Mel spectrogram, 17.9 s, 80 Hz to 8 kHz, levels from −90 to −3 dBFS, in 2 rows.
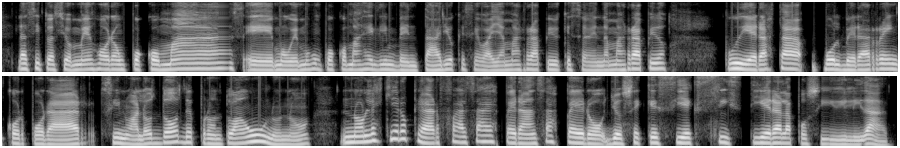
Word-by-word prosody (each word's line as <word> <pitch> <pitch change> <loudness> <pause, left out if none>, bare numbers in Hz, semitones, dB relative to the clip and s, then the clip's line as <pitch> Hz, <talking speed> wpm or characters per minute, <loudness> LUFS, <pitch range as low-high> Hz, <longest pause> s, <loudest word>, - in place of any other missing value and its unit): la 180 - +3
situación 160 -3 -2
mejora 165 0 0
un 160 - -1
poco 160 +1 0
más, 180 +3 0
eh, 145 -1 +2
movemos 145 +2 0
un 170 -3 -5
poco 155 0 -3
más 155 +1 -3
el 165 -2 -3
inventario, 145 +1 -1
que 165 - -9
se 150 0 -8
vaya 135 +1 -2
más 155 +1 -4
rápido 160 -1 -1
y - - -24
que 160 - -5
se 145 - -8
venda 135 +1 -3
más 155 +1 -2
rápido, 180 +1 +2 0.6
pudiera 165 -3 +4
hasta 175 +2 +2 0.2
volver 150 -3 +2
a 150 - +2
reincorporar, 155 -3 +1
si 175 -1 -2
no 150 -3 +1
a 140 - +1
los 160 +2 -1
2 190 +1 +2
de 190 0 0
pronto 160 -2 -1
a 170 - 0
1, 195 -8 +3
¿no? 135 +3 -3 0.3
No 195 +1 +3
les 235 0 +1
quiero 300 +2 -1
crear 180 - +2
falsas 215 +2 -2
esperanzas, 170 0 -1
pero 170 -5 +3
yo 160 +1 +2
sé 175 +4 -2
que 180 +2 +1
sí 175 +3 -1
existiera 175 0 0
la 170 -1 +2
posibilidad. 140 -4 -1
160 Hz, 180 wpm, -20 LUFS, 150-180 Hz, 0.6 s, pudiera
